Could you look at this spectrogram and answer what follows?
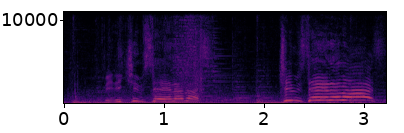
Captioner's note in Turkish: Kılıç çekme sesi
